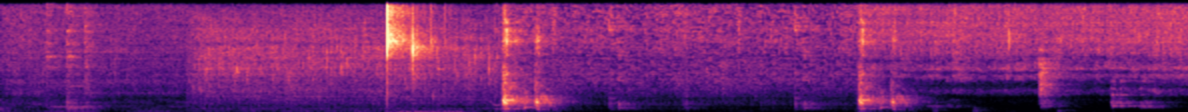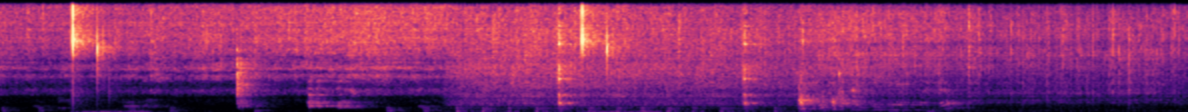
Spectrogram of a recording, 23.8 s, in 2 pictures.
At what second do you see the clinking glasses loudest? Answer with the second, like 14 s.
4 s.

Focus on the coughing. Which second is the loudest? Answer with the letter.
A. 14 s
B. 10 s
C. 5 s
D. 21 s
C.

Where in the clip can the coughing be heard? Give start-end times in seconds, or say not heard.
5.0-5.5, 8.6-9.1, 19.9-20.4.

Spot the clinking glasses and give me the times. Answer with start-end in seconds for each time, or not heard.
3.9-4.5, 12.6-13.3, 17.7-18.1.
